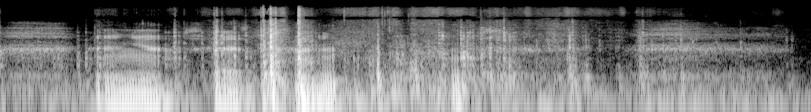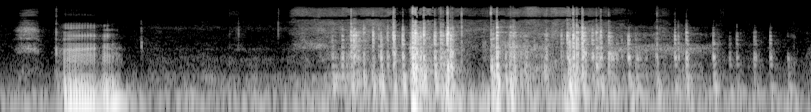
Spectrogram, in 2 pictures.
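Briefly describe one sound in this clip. A plastic case clicks and rattles as it is handled.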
